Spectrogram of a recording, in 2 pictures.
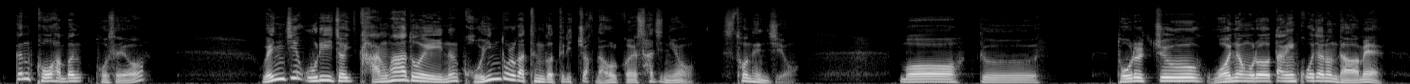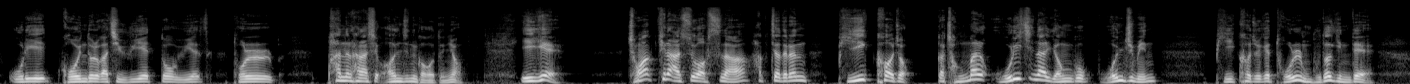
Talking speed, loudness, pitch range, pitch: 270 characters per minute, -16 LUFS, 120-165 Hz, 140 Hz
